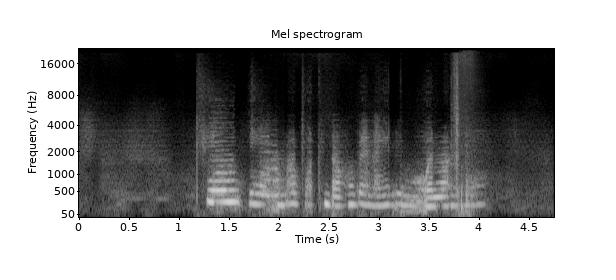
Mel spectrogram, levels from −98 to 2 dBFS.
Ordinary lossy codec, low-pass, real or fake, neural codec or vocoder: none; none; fake; codec, 44.1 kHz, 0.9 kbps, DAC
